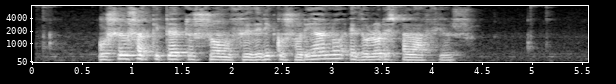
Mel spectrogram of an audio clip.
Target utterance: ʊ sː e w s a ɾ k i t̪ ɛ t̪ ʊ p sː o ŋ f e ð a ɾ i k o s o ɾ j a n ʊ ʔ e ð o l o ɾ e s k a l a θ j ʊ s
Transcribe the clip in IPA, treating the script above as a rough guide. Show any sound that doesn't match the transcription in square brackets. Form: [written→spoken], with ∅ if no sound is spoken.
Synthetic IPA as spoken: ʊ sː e w s a ɾ k i t̪ ɛ t̪ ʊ [p→∅] sː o ŋ f e ð [a→e] ɾ i k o s o ɾ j a n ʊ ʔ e ð o l o ɾ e s [k→p] a l a θ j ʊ s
